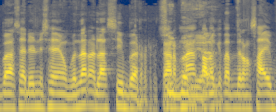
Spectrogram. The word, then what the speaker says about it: siber: pertama di Indonesia nih penggunaan Katanya sih berapa cyber yang tebal benar-benar kalau menurut ejaan bahasa Indonesia yang benar adalah cyber karena kalau kita bilang saya beri itu ejaan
